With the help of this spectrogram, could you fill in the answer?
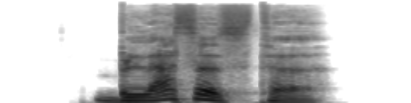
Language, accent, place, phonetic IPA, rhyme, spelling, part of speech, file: German, Germany, Berlin, [ˈblasəstə], -asəstə, blasseste, adjective, De-blasseste.ogg
- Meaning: inflection of blass: 1. strong/mixed nominative/accusative feminine singular superlative degree 2. strong nominative/accusative plural superlative degree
